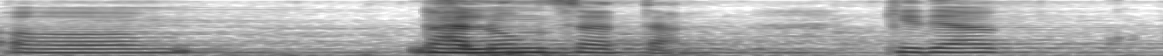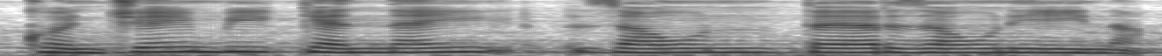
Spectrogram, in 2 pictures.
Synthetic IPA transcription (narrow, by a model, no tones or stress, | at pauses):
ɡʱaluːŋkd͡zat̪a̰kit̪jã | kʰont͡ɕãjbiːkɛnːaid͡zauːnt̪əjaɾd͡zauːnjejna̰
